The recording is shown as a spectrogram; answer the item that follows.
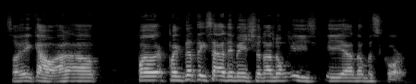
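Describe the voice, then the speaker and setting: A man's voice: on the high side, fairly even intonation, fairly quick, fairly bright tone, a little hiss or hum. A man with a Filipino accent hosting a casual podcast chat, often restarting words while he searches for a term. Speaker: podcast host.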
